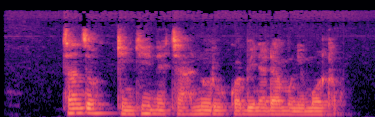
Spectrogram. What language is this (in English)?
Swahili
